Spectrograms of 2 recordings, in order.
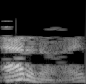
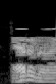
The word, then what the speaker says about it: Adonai: not God, would Adonai, the God of the Christians and the Jews,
